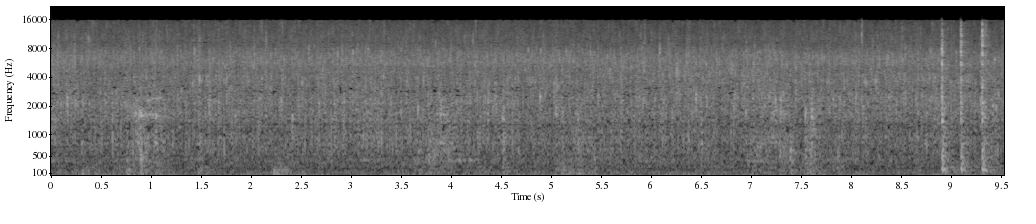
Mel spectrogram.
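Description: Breaded catfish nuggets sizzling steadily in hot oil in a cast-iron skillet. Near the end there are a few sharp clicks of metal tongs.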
